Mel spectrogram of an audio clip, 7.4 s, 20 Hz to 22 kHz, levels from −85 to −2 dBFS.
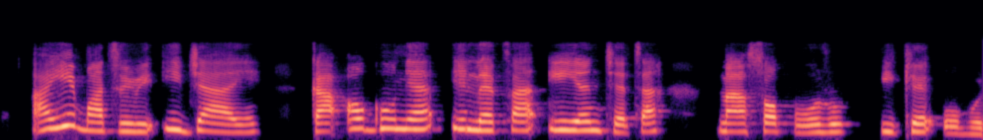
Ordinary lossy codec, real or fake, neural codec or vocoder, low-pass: none; fake; codec, 16 kHz, 1 kbps, X-Codec, HuBERT features, trained on balanced general audio; 7.2 kHz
